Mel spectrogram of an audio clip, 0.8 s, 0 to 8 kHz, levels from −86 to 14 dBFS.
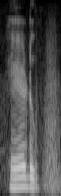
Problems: none marked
